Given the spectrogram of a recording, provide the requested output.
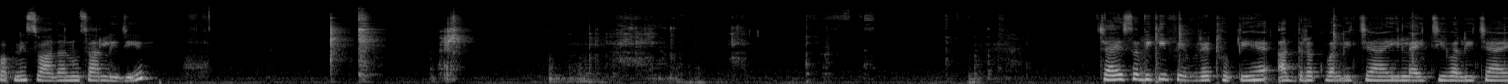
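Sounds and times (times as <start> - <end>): spoon scraping and stirring: 1.8 - 2.2, 5.6 - 8.8, 9.4 - 10.4, 11.4 - 12.3, 12.9 - 15.0.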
